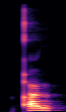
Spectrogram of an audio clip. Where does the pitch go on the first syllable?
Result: high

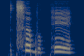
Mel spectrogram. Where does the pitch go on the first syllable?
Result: falling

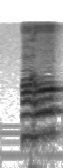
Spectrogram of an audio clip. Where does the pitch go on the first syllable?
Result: low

